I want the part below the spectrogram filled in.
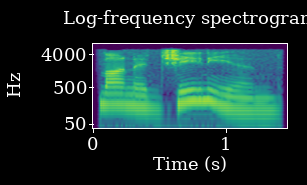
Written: monogenean

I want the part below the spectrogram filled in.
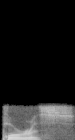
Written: porous

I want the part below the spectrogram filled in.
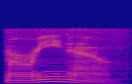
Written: Moreno Valley

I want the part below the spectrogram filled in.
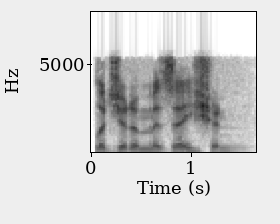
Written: legitimization

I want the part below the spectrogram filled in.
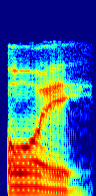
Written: oy

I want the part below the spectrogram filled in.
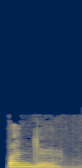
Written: bunder

